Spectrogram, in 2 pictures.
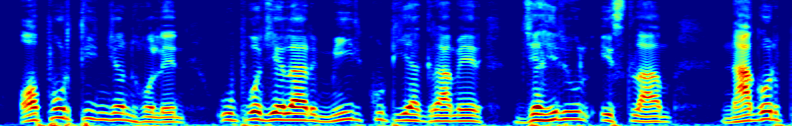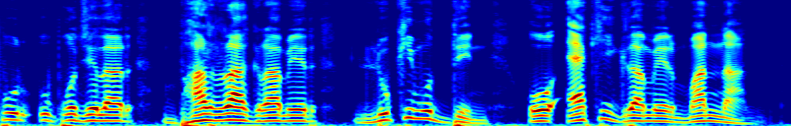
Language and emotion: Bengali, neutral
